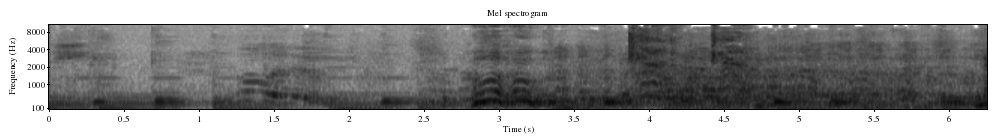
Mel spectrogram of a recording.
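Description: Ukulele and upright bass playing a swung accompaniment of short plucked chords over walking bass notes. Voices and laughter come in over the playing, getting louder from about three seconds in.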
